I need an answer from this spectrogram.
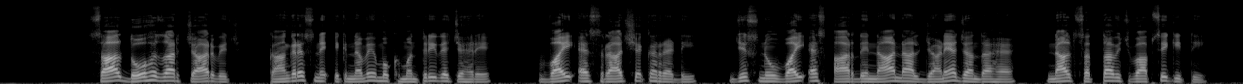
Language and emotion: Punjabi, neutral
